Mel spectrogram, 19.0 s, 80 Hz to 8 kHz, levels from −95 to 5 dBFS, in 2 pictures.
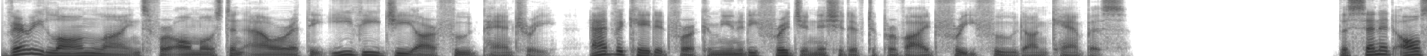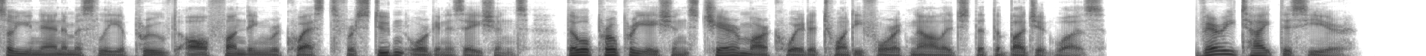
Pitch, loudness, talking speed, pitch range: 90 Hz, -22 LUFS, 160 wpm, 80-125 Hz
